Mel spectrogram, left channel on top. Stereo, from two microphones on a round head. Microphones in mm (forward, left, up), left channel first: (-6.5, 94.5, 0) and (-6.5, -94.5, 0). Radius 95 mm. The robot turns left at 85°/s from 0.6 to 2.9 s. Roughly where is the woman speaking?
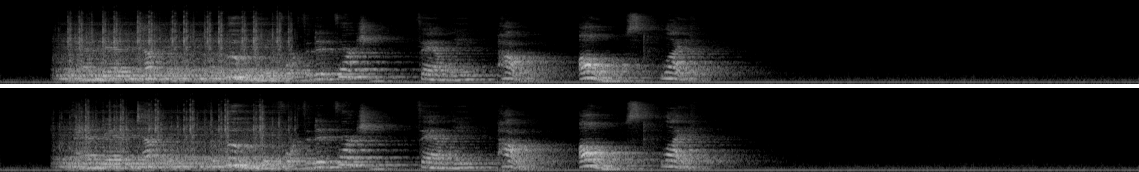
Centre.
